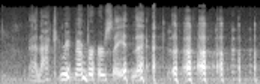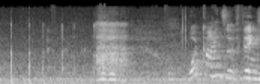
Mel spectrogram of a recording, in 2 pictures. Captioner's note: laughter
